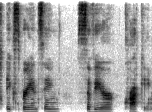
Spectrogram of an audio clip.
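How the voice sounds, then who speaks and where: Noticeable background noise runs under a woman talking at a very slow pace. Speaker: handbag reviewer. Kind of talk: casual vlog. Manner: hesitant, many fillers.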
